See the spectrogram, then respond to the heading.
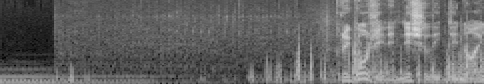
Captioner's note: wind blows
